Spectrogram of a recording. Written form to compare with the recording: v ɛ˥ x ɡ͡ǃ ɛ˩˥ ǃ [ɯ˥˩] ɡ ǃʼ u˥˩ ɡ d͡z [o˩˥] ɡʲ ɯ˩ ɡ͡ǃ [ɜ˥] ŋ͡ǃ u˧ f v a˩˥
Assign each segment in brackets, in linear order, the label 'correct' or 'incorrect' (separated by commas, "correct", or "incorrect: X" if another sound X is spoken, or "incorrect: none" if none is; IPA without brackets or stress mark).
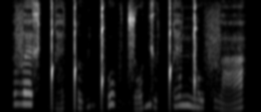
incorrect: ɯ˩˥, correct, incorrect: ɛ˥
